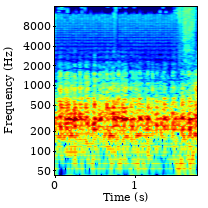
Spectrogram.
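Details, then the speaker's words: Needle EMG of extensor digitorum brevis during progressively stronger toe dorsiflexion: dense, continuous crackling roar of many motor units firing together, filling the screen; full, normal recruitment pattern. "so i'm looking for the the moto units getting more of them looking at their firing pattern and looking at to see if they fill the screen and they all did and that was good"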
